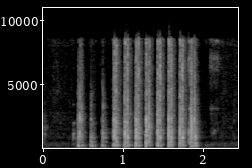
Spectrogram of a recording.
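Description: A coffee bag being tapped or shaken to empty the last ground coffee into a paper pour-over filter: a quick run of about a dozen sharp taps, about eight a second, lasting well over a second.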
